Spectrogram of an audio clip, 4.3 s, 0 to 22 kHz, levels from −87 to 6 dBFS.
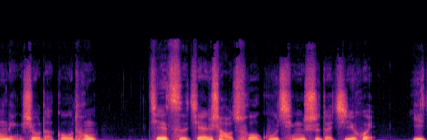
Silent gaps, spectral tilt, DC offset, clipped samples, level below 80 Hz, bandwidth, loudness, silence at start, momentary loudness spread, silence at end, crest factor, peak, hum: none; -5 dB/octave; under 0.1%; under 0.1%; -42 dBFS; 16 kHz; -18 LUFS; 0 s; 7 LU; 0 s; 14 dB; -2 dBFS; none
